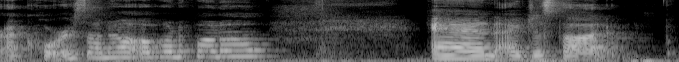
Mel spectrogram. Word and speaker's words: Ho'oponopono: mentioned it, and it's not that hard to pronounce, so let's just get it right. It's hooponopono.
